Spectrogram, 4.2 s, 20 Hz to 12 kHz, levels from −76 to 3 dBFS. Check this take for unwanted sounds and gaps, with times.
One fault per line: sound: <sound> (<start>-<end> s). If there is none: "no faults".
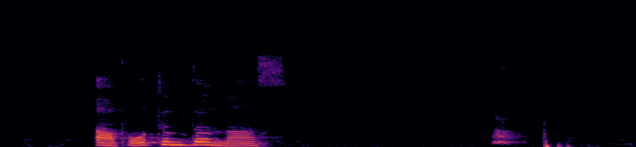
sound: bark (3.3-3.5 s)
